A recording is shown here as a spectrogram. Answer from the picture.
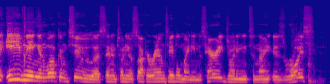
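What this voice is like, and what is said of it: Voice a little off. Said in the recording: “my voice is a little bit uh, off, dealing with some allergy issues”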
